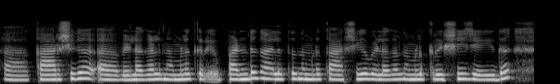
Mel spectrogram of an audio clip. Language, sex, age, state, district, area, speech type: Malayalam, female, 18-30, Kerala, Idukki, rural, spontaneous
